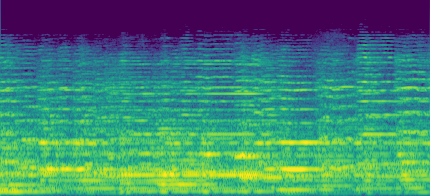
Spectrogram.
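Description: Live Hungarian folk dance music: a fiddle plays the tune over an accordion and a tuba bass line.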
